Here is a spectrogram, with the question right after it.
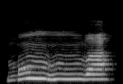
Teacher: इसको हम इस तरह फिर पढ़ेंगे मुमवा, इसका आधा नून पढ़ा जाएगा, यानी इसका जो तनवीन का नून साकिन है वो आधा वाव मुशद्दद में दाखिल हो जाएगा। और यहाँ आधा नून पढ़ के वाव में दाखिल हो जाएगा, और इसको इदगाम नाकिस कहा जाता है। · ये नून साकिन या तनवीन की जो आवाज है ये नाक की जड़ से आती है, यानी गुन्ना की शक्ल में, और ये 2 हरकत के बराबर लंबी होती है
